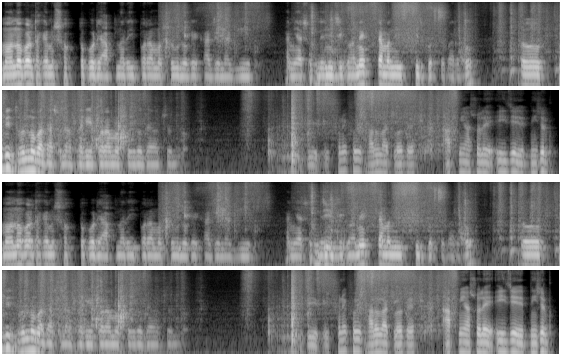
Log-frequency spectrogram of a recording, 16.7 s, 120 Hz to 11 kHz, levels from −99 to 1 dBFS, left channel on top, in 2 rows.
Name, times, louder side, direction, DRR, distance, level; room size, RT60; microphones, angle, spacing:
voice 1, 0.0-3.8 4.3-7.1 7.8-11.1, left 4 dB, 85° left, 0.7 m, -27 dB
sound 1, 2.3-4.0 4.4-11.4 11.9-15.2, right 1 dB, 5° right, 0.6 m, -35 dB
voice 2, 12.9-14.6 15.0-16.6, right 5 dB, 65° right, 0.4 m, -29 dB
6.2 x 3.5 x 4.3 m
head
